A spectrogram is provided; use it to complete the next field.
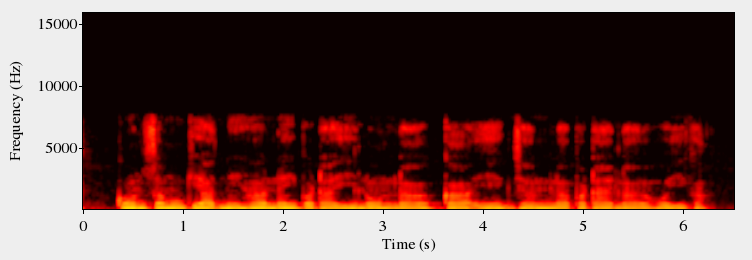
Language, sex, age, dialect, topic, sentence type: Chhattisgarhi, male, 46-50, Western/Budati/Khatahi, banking, question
